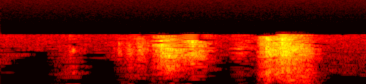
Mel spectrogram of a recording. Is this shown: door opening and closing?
yes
